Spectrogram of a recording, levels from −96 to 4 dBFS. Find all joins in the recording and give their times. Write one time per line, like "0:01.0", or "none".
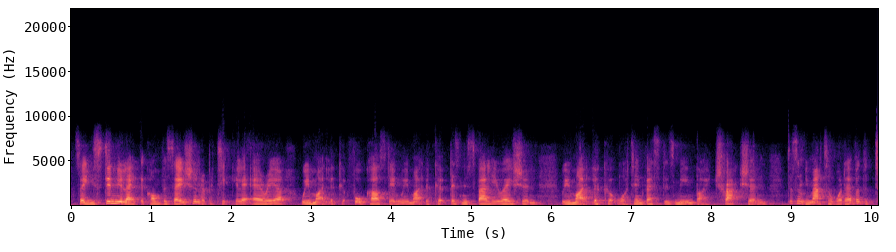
0:01.6
0:09.2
